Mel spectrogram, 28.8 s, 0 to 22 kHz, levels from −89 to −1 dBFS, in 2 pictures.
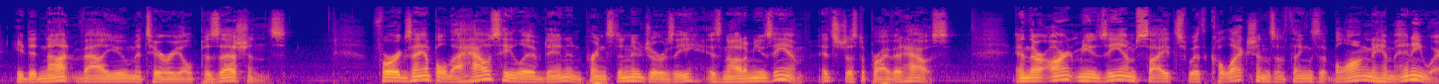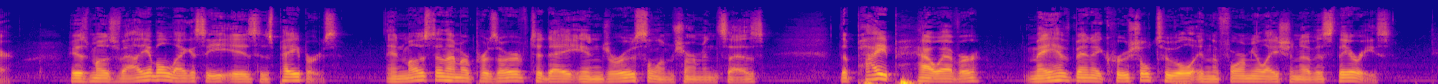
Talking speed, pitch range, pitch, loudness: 150 wpm, 95-120 Hz, 105 Hz, -25 LUFS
